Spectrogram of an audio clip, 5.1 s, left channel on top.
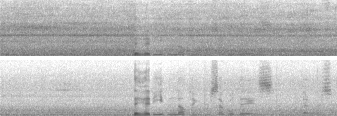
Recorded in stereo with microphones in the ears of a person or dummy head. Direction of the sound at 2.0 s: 10° right (ahead or behind).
